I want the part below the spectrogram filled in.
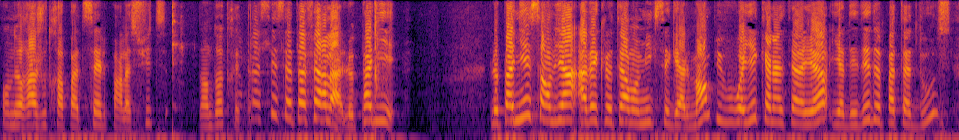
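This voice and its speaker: Speaking at a fairly quick pace, a woman uses a high pitch with very wide swings, in a very clean recording with a silent background. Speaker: cooking appliance demonstrator. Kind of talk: product cooking demonstration. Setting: appliance shop in Quebec City. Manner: fast.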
